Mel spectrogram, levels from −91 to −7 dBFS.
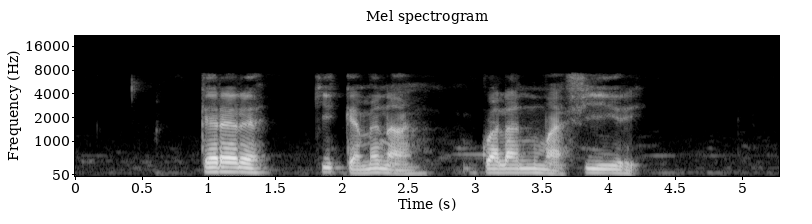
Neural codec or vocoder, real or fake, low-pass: codec, 16 kHz, 6 kbps, DAC; fake; 7.2 kHz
